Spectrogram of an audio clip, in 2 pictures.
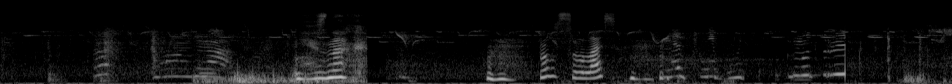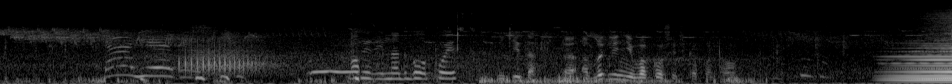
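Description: A young boy talks with animation close by.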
